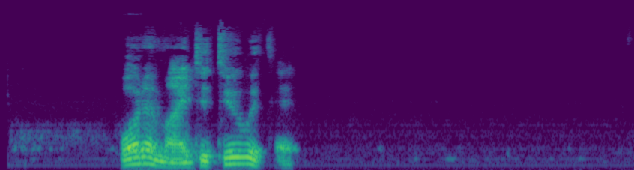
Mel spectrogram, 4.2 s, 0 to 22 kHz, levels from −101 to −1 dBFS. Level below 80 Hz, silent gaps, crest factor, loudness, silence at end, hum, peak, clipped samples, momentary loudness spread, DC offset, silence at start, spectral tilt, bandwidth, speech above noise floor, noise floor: -72 dBFS; none; 20 dB; -27 LUFS; 2.25 s; none; -12 dBFS; under 0.1%; 15 LU; under 0.1%; 0.8 s; -6.5 dB/octave; 10.5 kHz; 51 dB; -78 dBFS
